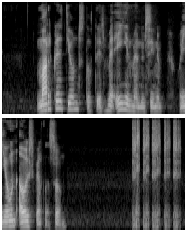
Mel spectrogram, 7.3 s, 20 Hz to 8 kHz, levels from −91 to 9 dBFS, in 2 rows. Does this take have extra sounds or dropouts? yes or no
yes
